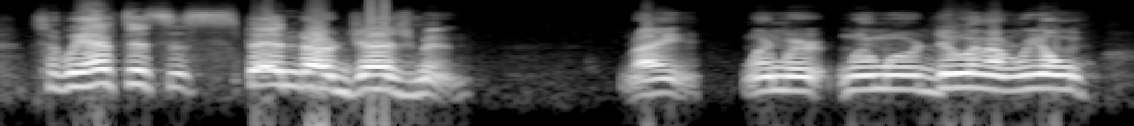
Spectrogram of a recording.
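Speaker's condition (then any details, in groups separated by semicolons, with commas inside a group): Cerebral palsy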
